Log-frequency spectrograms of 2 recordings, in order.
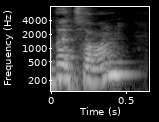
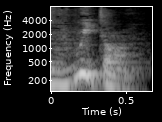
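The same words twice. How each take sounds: First: "Vuitton" as vuh-ton; wrong Vuitton. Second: "Vuitton" as vwee-ton; French pronunciation of Vuitton. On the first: Correcting the common error, Vuitton as vuh-ton. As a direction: flatten the start of "Vuitton" to vuh. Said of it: "It's not Vuitton". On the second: Teaching how a French person says it, Vuitton as vwee-ton. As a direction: glide through vwee in "Vuitton". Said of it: "how a French person would say it". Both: Shown as a demonstration.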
